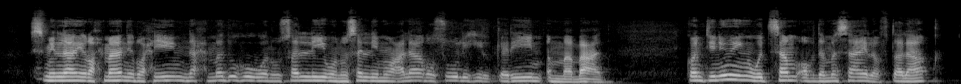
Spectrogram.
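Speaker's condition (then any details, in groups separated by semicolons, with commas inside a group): No condition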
